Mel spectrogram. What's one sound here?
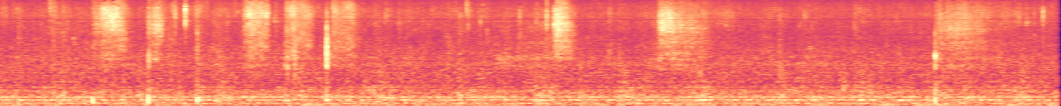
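A spatula scrapes thick icing from a plastic bowl.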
